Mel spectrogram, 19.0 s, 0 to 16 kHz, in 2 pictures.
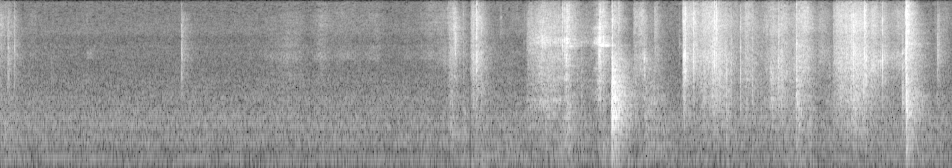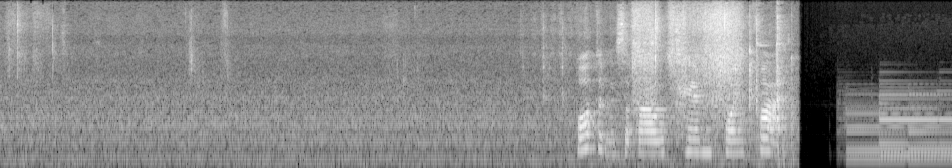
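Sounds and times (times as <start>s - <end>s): steady low hum: 0.0s - 17.5s
rustling and handling: 4.3s - 10.4s, 14.7s - 17.4s.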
